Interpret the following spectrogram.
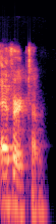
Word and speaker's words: Heverton: Heverton? Yes. It's Everton. Everton. Yes. Okay. Yeah. Nice. Like the soccer club.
